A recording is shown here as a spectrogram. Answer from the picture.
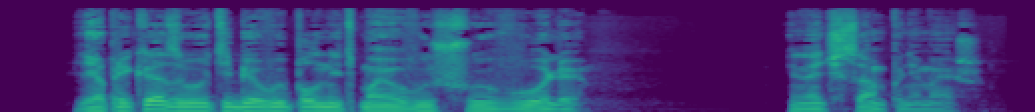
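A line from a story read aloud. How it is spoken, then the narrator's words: Menacing commanding spirit. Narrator (Russian): продолжил дух грозным повелительным тоном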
